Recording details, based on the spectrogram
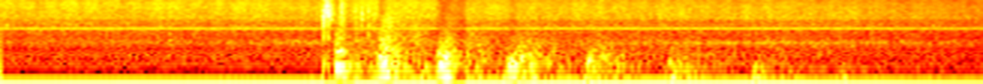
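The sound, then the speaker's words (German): A deep, booming underwater explosion from a seismic air gun used to search for oil erupts suddenly, barely audible at the surface but very loud below it, followed by a rumbling series of low pulsing thuds that gradually fade into a dull roar, with no voices. “An der Oberfläche kaum hörbar, doch unerträglich laut unter dem Meeresspiegel. Die Explosionen, mit deren Druckwellen nach Öl gesucht wird.”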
